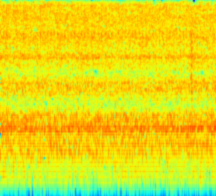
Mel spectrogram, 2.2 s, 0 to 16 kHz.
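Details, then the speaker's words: New Harvest Right oil-less vacuum pump on a knob-style Harvest Right freeze dryer pulling vacuum, heard from about 2.5 ft away: even, constant-pitch whooshing drone with no clatter or surging, running cleanly. "not standing very far in front of this unit maybe two and a half feet and you can hear the pump that's not ball while we're looking at this"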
